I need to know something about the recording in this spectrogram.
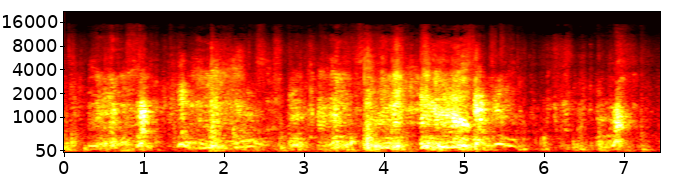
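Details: New puppies playing, a mix of low rumbling growls and short yipping barks coming in rough bursts several times a second, with scuffling movement throughout.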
